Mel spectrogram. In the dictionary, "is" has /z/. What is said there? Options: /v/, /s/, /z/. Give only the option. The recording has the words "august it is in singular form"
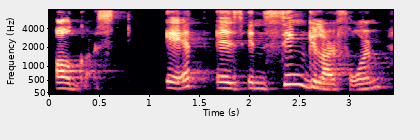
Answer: /z/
